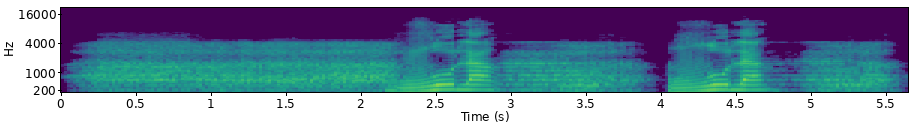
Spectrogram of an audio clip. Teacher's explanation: वा पेश वु, लाम जबर ला, जुला जुला। ला को नरमी से पढ़ेंगे और पुर पढ़ेंगे, मोटा पढ़ेंगे हरूफ मुस्तालिया में से, मगर नरमी जुला नहीं पढ़ेंगे, इसमें सख्ती की आवाज ना हो, यानी ला जा ना बन जाए।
